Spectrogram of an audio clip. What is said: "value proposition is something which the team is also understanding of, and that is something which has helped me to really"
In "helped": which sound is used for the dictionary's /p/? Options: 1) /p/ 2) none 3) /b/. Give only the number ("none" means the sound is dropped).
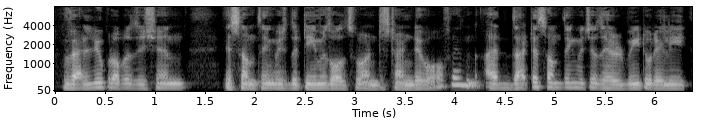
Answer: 2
